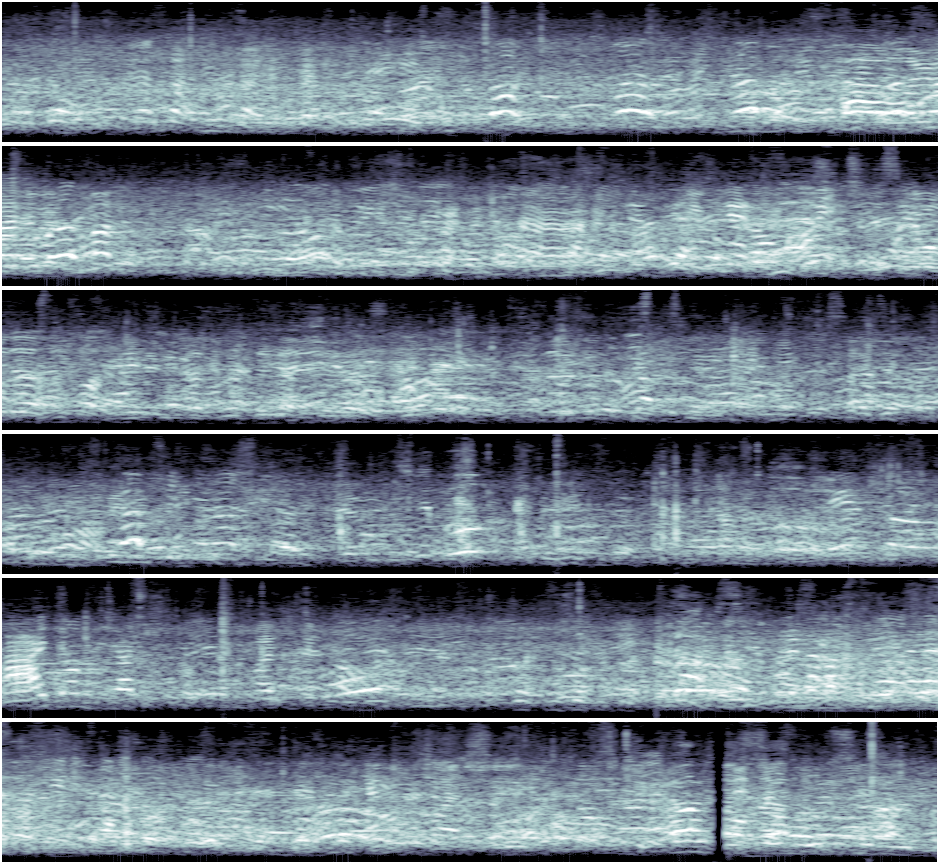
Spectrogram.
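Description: A crowd of young people chatters and shouts outdoors.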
